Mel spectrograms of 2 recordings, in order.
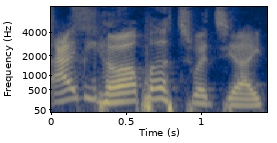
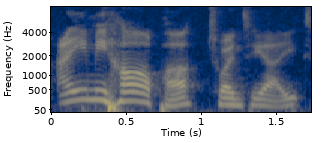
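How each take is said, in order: First: It is read in a put-on Birmingham accent. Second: It is read in the speaker's ordinary accent.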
